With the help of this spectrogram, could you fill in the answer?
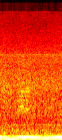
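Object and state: Nothing is struck.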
